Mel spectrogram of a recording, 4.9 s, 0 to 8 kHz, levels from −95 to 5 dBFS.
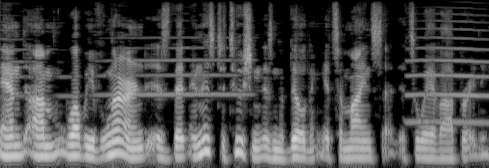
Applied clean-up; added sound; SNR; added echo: classical method Wiener filter.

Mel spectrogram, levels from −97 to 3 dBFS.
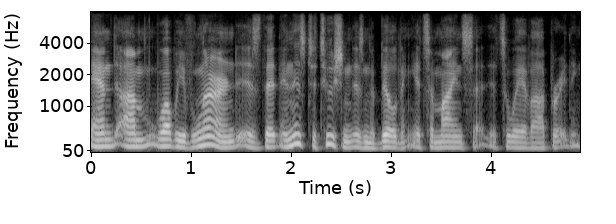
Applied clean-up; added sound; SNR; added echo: none; none; none; none.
